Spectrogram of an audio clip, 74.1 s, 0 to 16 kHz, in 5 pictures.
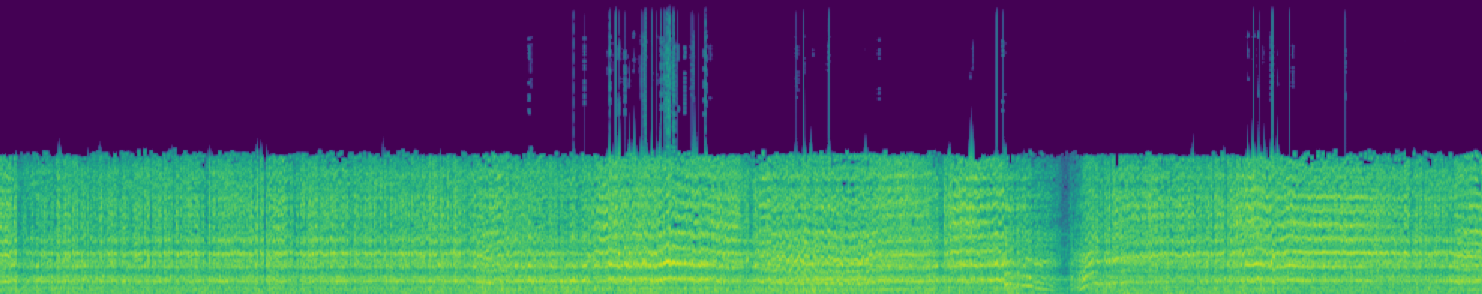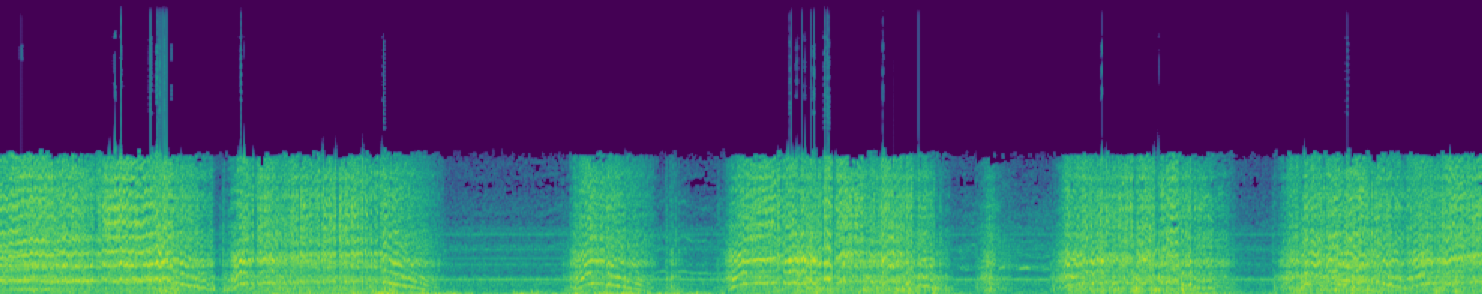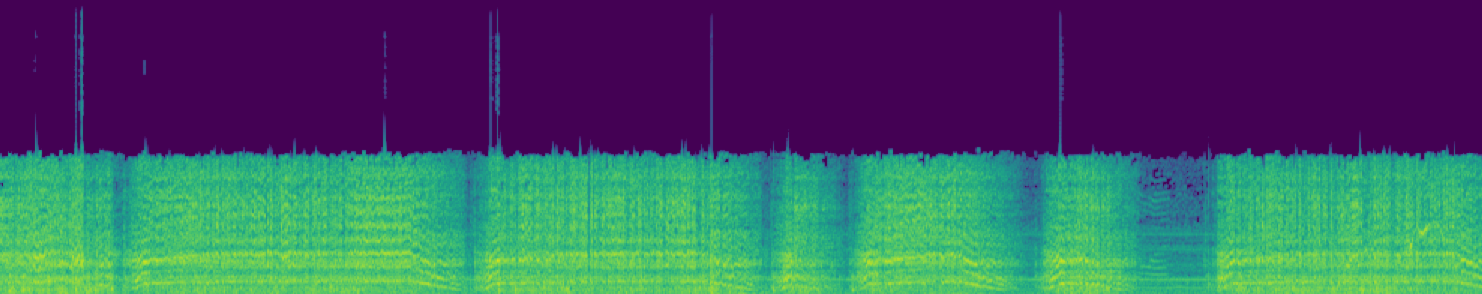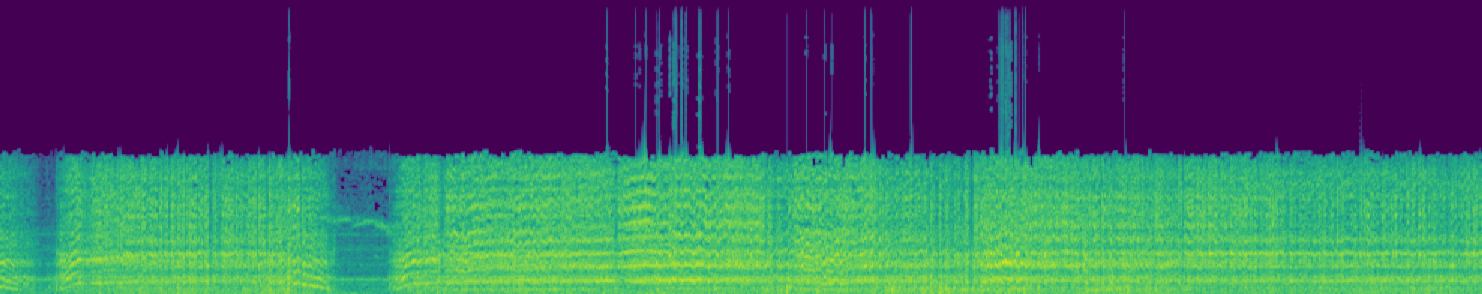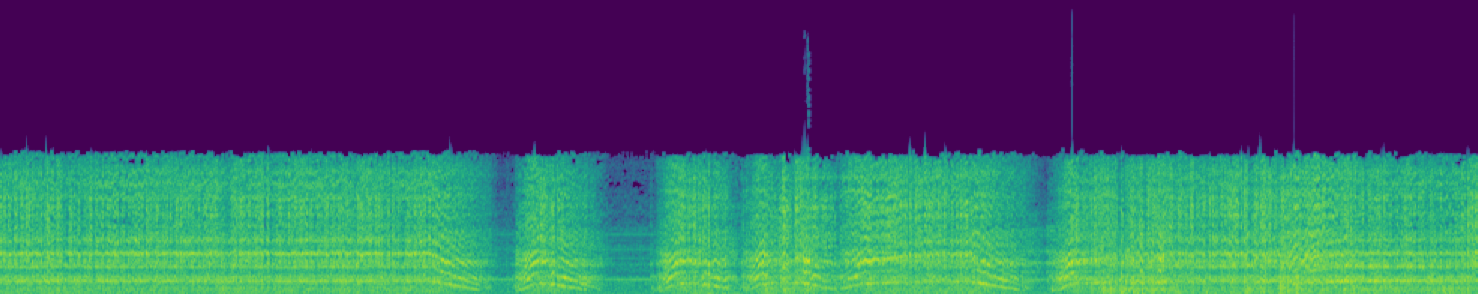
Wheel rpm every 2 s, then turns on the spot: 200, 200, 200, 200, 200, 120, 200, 200, 130, 80, 30, 150, 50, 100, 150, 140, 180, 140, 100, 100, 50, 170, 100, 140, 140, 200, 200, 200, 200, 200, 200, 180, 30, 90, 110, 170, 190.
none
